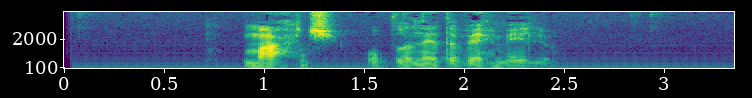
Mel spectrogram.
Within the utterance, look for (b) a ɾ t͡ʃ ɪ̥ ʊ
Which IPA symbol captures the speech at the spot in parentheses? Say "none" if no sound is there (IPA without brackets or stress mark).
m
